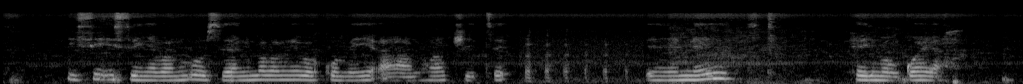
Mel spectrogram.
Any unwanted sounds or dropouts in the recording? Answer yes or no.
yes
